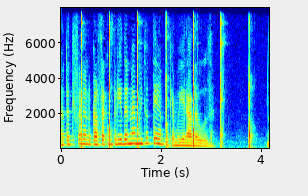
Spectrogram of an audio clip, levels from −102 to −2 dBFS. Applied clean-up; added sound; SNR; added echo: none; Wood; 3 dB; none.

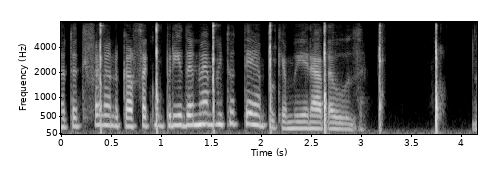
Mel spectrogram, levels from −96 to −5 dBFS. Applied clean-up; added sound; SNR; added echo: neural diffusion model UNIVERSE++.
